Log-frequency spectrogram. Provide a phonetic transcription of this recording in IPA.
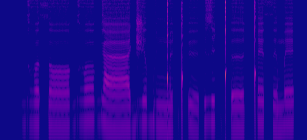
ɡʱ ɔ θ ɔː ɡʱ ɔː ɡ aː d͡ʒ ə b ɘ ŋ͡ǃ ʏ ǃʼ ʏ | z ɨ ǃʼ əː ǃ ɛ θ ɘ m ɛ

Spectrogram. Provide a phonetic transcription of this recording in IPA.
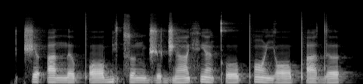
t͡ʃ ə ʔ a n ə pʼ ɔ bʲ ə t͡s o n d͡ʒ ʊ d͡ʒ ã fʲ ã kʼ o pʰ ɔ̃ j ɔ pʼ a d ə

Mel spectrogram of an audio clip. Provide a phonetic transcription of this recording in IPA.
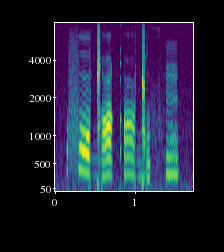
f ɔ ɡ͡ǁ ɑ qʼ ɑ̤ ɡ͡ǁ o θ f ũ

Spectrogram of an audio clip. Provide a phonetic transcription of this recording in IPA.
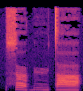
s œ ɠ y t a

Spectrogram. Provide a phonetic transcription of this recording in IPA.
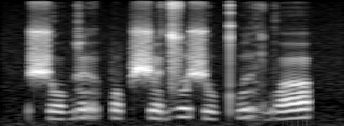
ʃ o ɡ ʏ r p ɤ p ʃ ʏ d͡z u ʃ u kʷʼ i r ɡʷ ʌ

